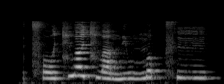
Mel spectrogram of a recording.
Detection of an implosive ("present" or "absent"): absent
